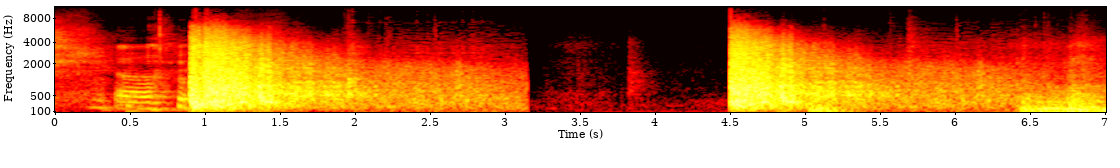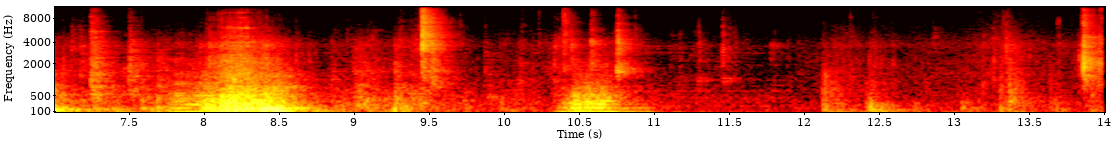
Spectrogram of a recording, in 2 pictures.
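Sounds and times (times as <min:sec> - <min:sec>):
loud bang: 0:00.9 - 0:03.2, 0:04.6 - 0:07.2.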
